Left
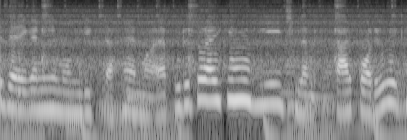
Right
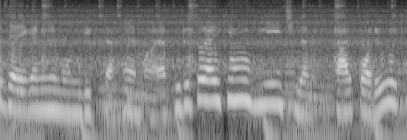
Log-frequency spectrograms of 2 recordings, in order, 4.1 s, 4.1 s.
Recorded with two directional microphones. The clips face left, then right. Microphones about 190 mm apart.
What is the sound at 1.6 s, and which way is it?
Speech, centre (ahead or behind).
